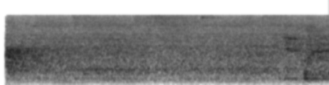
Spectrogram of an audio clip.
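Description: Schwinn AirDyne exercise bike's air-resistance fan spinning fast under a hard all-out effort: a steady, loud whoosh of moving air.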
